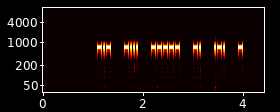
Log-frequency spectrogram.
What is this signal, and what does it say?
Morse code, heard as a keyed tone, about 37 wpm, spaced as for 22 wpm, 700 Hz. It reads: KB0NRT
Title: USA Call Signs - 6 Characters - 3x Character Spacing - 40wpm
